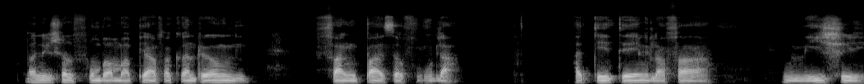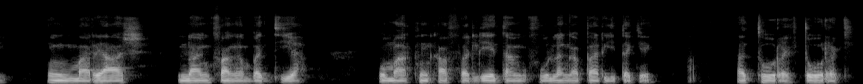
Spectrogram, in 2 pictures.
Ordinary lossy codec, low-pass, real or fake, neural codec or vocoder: none; 19.8 kHz; fake; codec, 44.1 kHz, 7.8 kbps, DAC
